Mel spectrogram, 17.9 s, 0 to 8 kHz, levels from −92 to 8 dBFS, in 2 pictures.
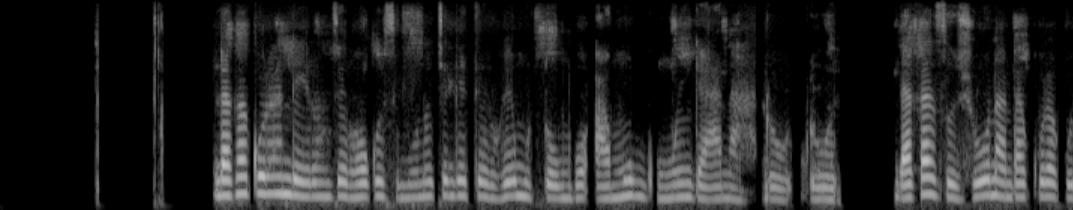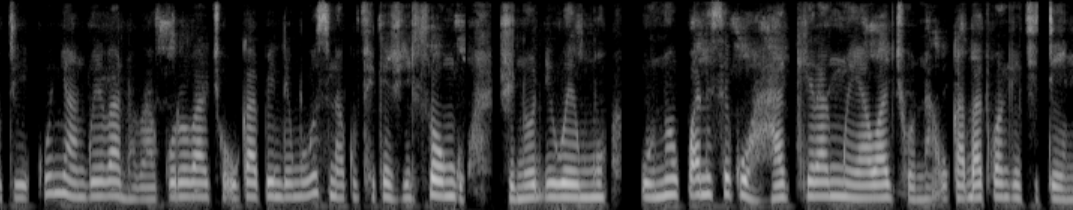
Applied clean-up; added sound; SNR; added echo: none; none; none; none.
